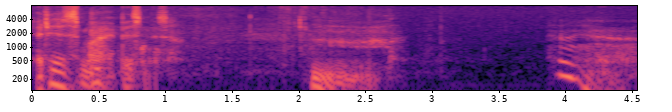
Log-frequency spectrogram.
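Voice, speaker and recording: A man's voice: extremely low pitch, huge pitch swings, slow, vocal fry, dark tone, breathy edge, heavily acted. An actor playing a brusque, aloof male detective who makes dry deductions in a radio drama. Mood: deducing.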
